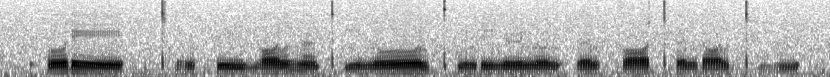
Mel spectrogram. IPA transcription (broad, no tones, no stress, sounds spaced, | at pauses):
ʔ o ɾ e | tʼ ə̤ l k ĩ ʎ ɔ l ð ɐ̃ tʼ i l oː l kʷʼ ə l ɾ i l ø l o l ʔ ə l k ɔ tʼ ə l ɾ ɔ l tʼ i̤ l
